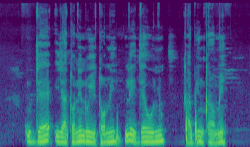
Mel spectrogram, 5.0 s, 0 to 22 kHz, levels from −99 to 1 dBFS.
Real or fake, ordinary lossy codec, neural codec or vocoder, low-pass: fake; none; vocoder, 48 kHz, 128 mel bands, Vocos; none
